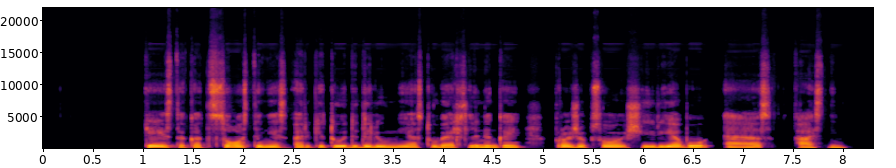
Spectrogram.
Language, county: Lithuanian, Marijampolė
